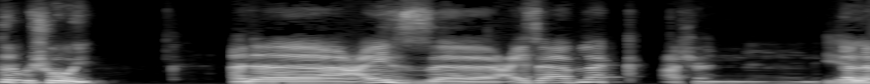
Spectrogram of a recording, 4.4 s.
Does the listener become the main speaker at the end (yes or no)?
yes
